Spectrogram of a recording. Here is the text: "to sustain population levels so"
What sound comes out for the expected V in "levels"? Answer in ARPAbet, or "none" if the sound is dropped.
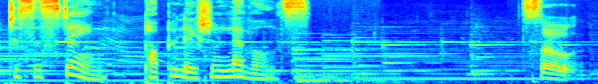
V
